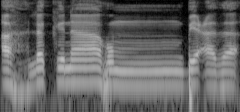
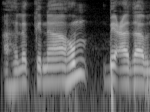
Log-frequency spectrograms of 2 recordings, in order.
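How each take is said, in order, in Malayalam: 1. b ക്ക് മുമ്പ് m നാസിക ഹമ്മോടെ പിടിക്കുന്നു. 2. b ക്ക് മുമ്പ് m ചെറുതും സാധാരണവുമാണ്. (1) "അവിടെ മീമ് കുറച്ച് മണിച്ചിട്ട് ഓതണം" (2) "എന്നല്ല"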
